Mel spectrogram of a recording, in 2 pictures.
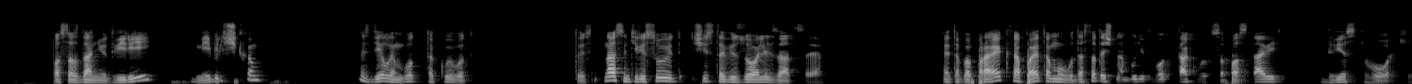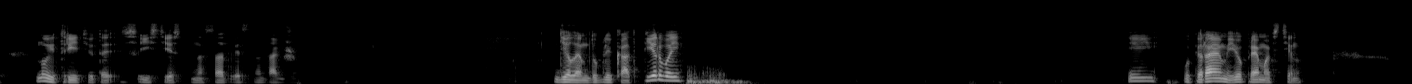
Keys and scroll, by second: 0.3 a, 10.8 y, 17.3 g, 18.0 y, 20.3 a.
